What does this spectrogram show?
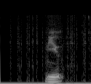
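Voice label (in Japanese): "myu", Japanese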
